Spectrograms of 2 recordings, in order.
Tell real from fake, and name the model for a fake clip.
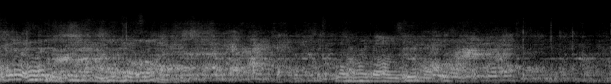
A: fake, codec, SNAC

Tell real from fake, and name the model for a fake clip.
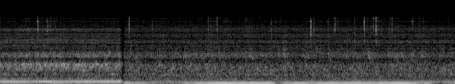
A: real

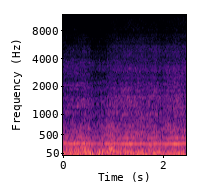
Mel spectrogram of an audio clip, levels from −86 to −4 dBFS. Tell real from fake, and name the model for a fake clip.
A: fake, codec, SNAC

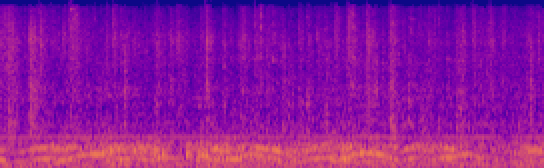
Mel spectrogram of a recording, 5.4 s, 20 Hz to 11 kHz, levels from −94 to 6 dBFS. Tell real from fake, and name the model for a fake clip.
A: real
